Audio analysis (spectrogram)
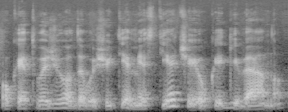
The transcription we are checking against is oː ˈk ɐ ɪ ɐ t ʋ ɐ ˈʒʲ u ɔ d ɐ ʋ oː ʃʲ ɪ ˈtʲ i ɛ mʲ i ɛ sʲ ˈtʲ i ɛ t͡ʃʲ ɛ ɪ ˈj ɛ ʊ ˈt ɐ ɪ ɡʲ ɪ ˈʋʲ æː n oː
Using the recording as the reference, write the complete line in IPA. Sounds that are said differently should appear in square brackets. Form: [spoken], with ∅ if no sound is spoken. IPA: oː ˈk ɐ ɪ ɐ t ʋ ɐ ˈʒʲ u ɔ d ɐ ʋ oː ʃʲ ɪ ˈtʲ i ɛ mʲ i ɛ sʲ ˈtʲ i ɛ t͡ʃʲ ɛ ɪ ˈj ɛ ʊ [ˈk] ɐ ɪ ɡʲ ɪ ˈʋʲ æː n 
